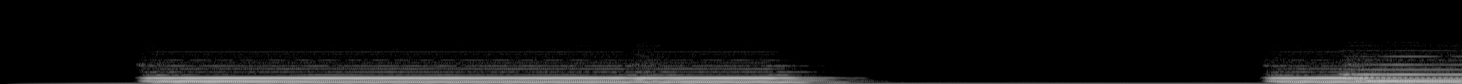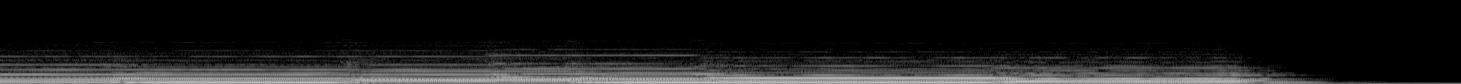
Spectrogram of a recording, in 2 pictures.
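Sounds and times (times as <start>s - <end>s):
organ prelude: 1.4s - 8.4s, 12.6s - 27.7s.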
